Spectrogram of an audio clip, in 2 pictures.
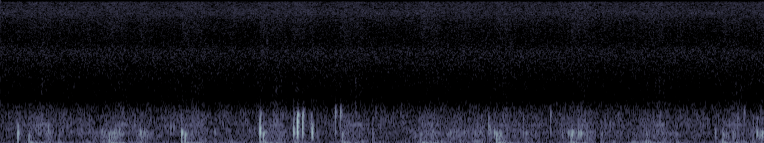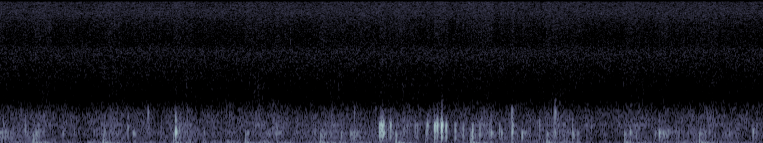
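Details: Morning stomach rumbling heard through a stethoscope over the belly: low, irregular gurgles and rumbles, ordinary bowel sounds (borborygmi).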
